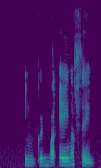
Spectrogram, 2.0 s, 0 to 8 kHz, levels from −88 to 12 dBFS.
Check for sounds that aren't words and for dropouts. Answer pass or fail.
pass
